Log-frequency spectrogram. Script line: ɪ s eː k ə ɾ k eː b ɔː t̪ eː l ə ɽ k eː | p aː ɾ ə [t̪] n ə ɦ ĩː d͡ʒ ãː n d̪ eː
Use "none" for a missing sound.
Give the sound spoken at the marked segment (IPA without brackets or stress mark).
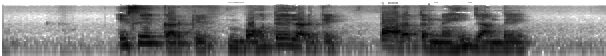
t̪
